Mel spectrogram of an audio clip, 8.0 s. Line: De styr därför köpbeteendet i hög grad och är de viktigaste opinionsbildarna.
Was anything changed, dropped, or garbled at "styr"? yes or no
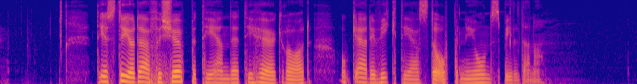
no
